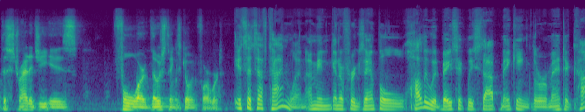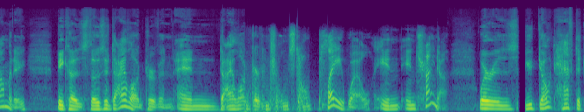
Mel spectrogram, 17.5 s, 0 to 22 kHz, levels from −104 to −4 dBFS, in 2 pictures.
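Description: After "are dialogue driven and", from 12.36 to 15.53 s, a call bitrate drop turns the speech rough and muffled, consistent with coding falling from about 32 to 6 kbps. The spectrogram loses everything above 8 kHz, worst for about 1.05 s.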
